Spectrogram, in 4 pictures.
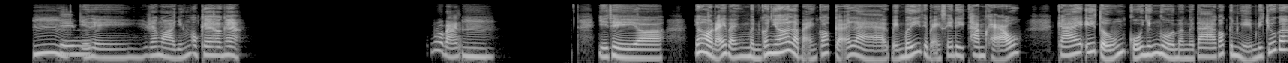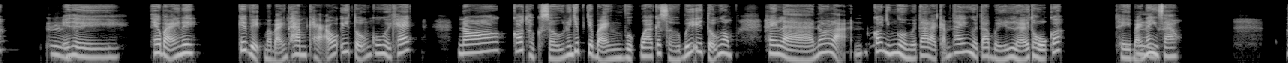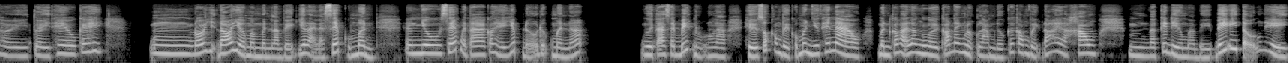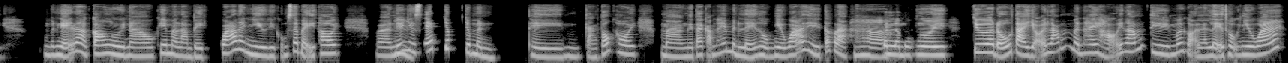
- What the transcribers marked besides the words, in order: tapping; laughing while speaking: "cái"; laughing while speaking: "Ờ"
- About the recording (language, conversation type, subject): Vietnamese, podcast, Bạn làm thế nào để vượt qua cơn bí ý tưởng?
